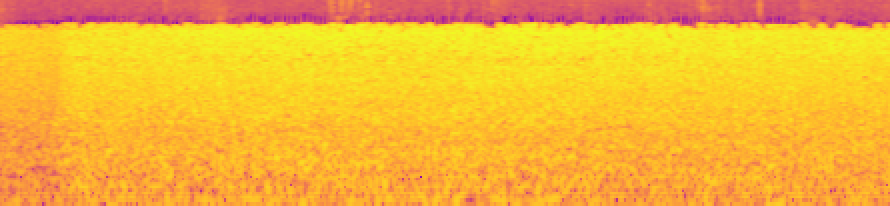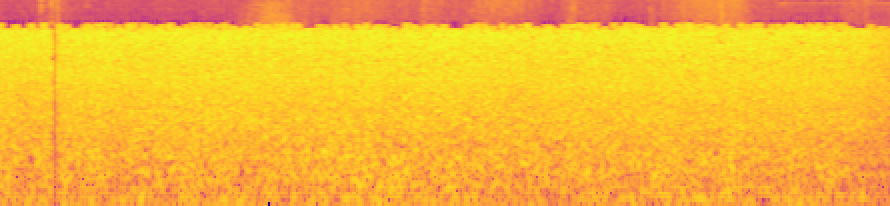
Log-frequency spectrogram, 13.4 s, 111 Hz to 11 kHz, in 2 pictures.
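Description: The Alaknanda river in flood, swollen and muddy after heavy rain, rushing past as a steady noise of water. It grows louder about half a second in and drops out for an instant about 7 s in.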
